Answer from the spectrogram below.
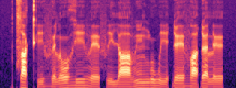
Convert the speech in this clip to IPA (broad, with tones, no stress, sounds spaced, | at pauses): t͡s a˦ kʼ i˨ v ɪ˨ l oː˦ ɣ iː˦ β eː˨ f i˨ j aː˨ β ĩ˦ ŋ u˦ w iː˨ ɗ eː˦ v a˦˨ ɗ ɛ˦˨ l ɪ˦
